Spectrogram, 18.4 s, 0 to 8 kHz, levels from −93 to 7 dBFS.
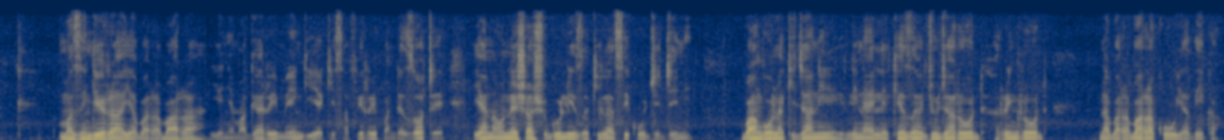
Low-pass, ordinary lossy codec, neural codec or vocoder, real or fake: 7.2 kHz; AAC, 48 kbps; none; real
